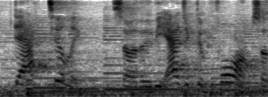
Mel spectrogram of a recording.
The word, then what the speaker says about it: dactylic: asked them to say dactylic. So the adjective form, so that they would remember that there are 3 syllables in a dactyl. Dactylic, dactylic. First syllable is stressed, dactylic.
